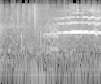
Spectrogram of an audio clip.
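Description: A horse ridden during a Makar Sankranti celebration in Patna gives a high, drawn-out whinny that rises out of noisy outdoor crowd sound and grows louder toward the end.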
